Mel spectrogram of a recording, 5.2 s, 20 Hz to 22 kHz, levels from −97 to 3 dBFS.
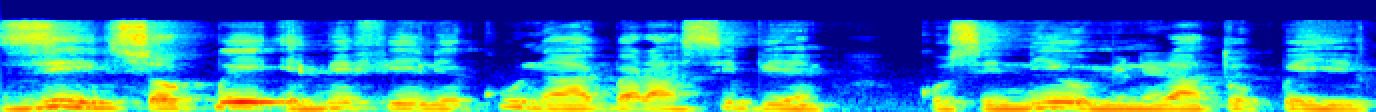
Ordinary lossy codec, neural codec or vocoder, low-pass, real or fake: none; none; 10.8 kHz; real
